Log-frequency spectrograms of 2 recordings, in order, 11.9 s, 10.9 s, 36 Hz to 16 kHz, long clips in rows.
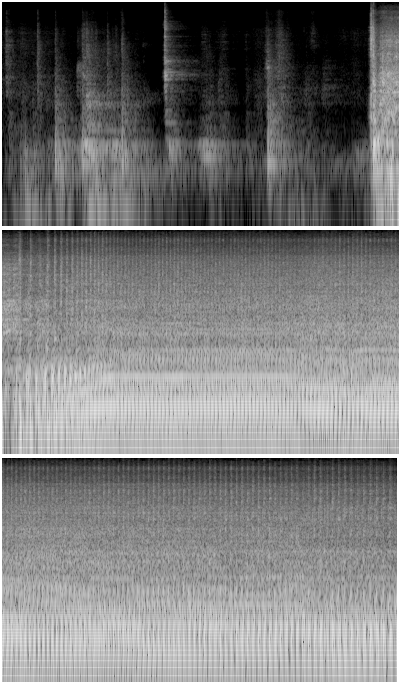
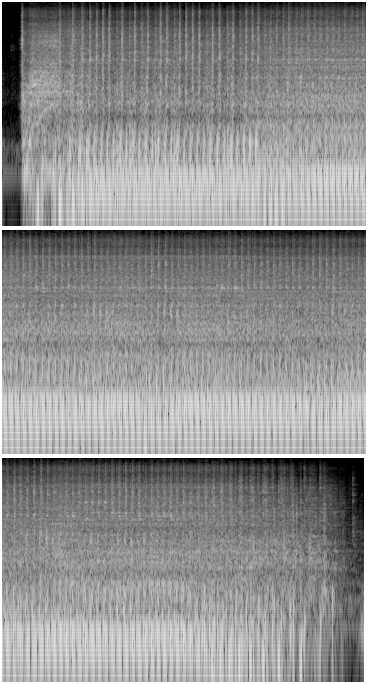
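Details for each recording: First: Vintage Simplicity 3110 Cavalier riding mower with an 11–12 hp Briggs & Stratton engine, whose choke isn't moving far enough: a few cranking bursts, then it catches and runs steadily with no misses or knocks, before the throttle cable adjustment. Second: Vintage Simplicity Cavalier 3110 riding mower with 11–12 hp Briggs & Stratton, started on jumper pack after choke/throttle cable readjusted: catches quickly, then low, lumpy, slightly uneven beat; keeps running but won't settle into a clean idle.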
